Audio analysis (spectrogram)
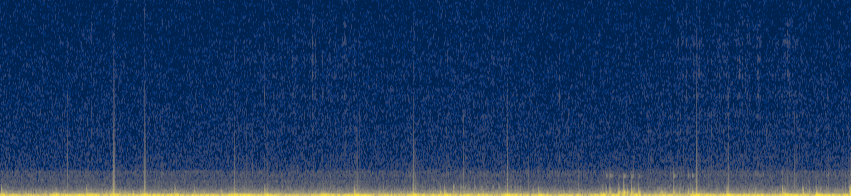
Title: my heartbeat sound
